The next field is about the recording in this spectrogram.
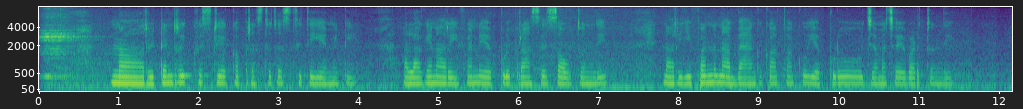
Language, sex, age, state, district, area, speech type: Telugu, female, 30-45, Andhra Pradesh, Kurnool, urban, spontaneous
